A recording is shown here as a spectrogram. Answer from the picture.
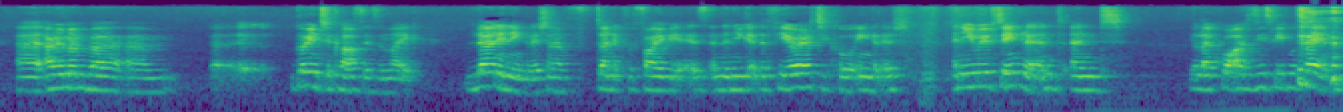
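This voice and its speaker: A woman of medium pitch at a moderate pace, fairly even in intonation, with long, frequent pauses, audible room echo and noticeable background noise. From Morocco. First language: not English. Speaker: migrant sharing experience. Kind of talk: casual chat.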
